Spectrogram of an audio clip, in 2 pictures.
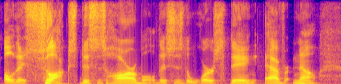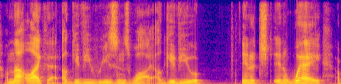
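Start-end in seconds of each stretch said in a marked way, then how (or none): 0.1-3.6 loud, hammed-up mock complaint; mock whining. Mocking players who just bash the game, loud whiny parody.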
